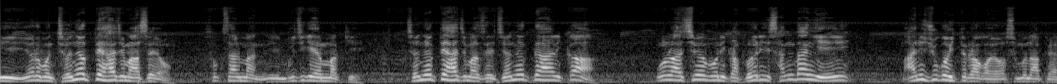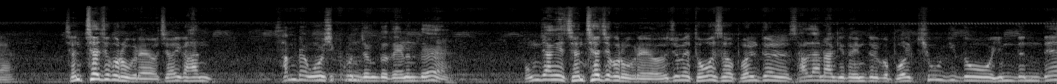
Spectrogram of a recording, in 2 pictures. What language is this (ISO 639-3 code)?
kor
